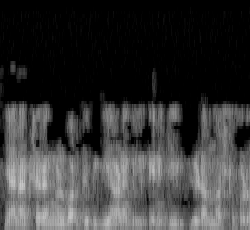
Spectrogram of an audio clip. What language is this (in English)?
Malayalam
